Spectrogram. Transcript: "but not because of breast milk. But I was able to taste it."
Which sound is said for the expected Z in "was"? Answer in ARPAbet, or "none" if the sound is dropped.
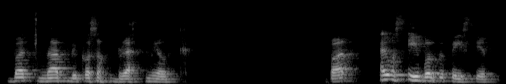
S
